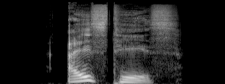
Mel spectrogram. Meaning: 1. genitive singular of Eistee 2. plural of Eistee
- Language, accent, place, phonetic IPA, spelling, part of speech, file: German, Germany, Berlin, [ˈaɪ̯sˌteːs], Eistees, noun, De-Eistees.ogg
